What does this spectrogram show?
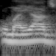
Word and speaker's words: Umayyads: You have the Umayyads. Steve, help me. Am I pronouncing it correctly? The Umayyads versus the Abbasis?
